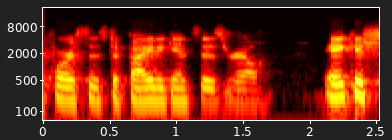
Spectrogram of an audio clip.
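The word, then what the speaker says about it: Achish: say his name was i think we said it is however been pronounced akish said until david i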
